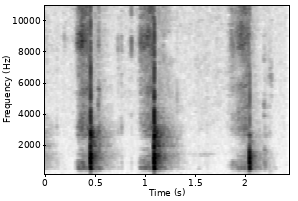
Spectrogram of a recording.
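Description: Three separate, crisp knife chops slice an onion very thin on a board, spaced at an even, unhurried rhythm, close up with no talking.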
